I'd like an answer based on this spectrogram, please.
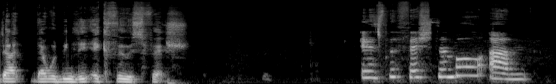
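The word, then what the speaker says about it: Ichthys: In English, ichthus.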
